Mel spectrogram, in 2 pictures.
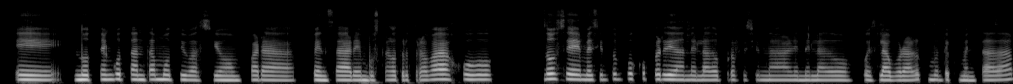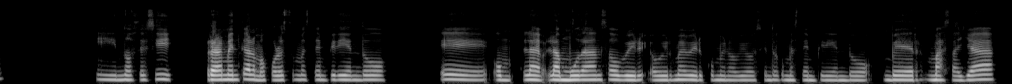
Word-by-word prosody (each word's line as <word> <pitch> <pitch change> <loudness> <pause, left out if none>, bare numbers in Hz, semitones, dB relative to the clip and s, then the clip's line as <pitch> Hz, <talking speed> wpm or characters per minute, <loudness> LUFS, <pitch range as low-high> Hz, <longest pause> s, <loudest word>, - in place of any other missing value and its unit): eh, 215 0 +2
no 220 0 +5
tengo 230 +3 -1
tanta 225 0 -1
motivación 205 -3 -1
para 200 -2 -4
pensar 200 0 0
en 200 0 +2
buscar 200 +1 -6
otro 205 0 -6
trabajo, 225 +1 -1 0.5
no 250 +1 +3
sé, 235 -2 +1
me 215 -1 -1
siento 225 +2 -10
un 230 - -14
poco 250 +1 -7
perdida 225 -3 +1
en 210 0 -4
el 205 - -5
lado 205 0 -3
profesional, 205 0 -7
en 200 0 -3
el 200 - -3
lado, 200 -1 -3
pues, 205 -1 -8
laboral, 200 +1 -2
como 210 -2 -5
te - - -8
comentaba, 205 +3 -5 0.9
y 220 -2 -1
no 210 0 +2
sé 215 0 -6
si 230 0 -2 0.3
realmente 220 +1 +7
a - - +8
lo - - +3
mejor 205 +1 0
esto 210 +1 -4
me 220 - -3
está 215 0 -10
impidiendo, 210 0 0 0.5
eh, 220 -3 +1
o 205 -2 +1
la 210 -2 +5
la 210 0 +7
mudanza 210 +1 +6
o - - +5
o 205 - +4 0.4
irme 205 +2 +2
a - - +3
vivir 205 -1 +2
con 205 -1 -6
mi 205 - +1
novio, 200 0 -2
siento 200 +1 -5
que 205 - -7
me 200 - +1
está 200 - -9
impidiendo 195 0 -2
ver 205 0 +2
más 205 -1 +1
allá, 215 +4 +2
210 Hz, 185 wpm, -24 LUFS, 200-220 Hz, 0.9 s, a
